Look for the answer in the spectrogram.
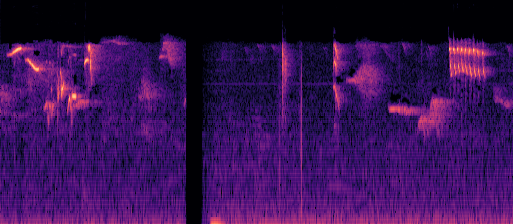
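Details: Hill blue flycatcher singing in a loud fluting style, intended as a master for other birds; tumbling high whistled notes, a short break, then scattered chips and drawn whistles ending in a rapid buzzy trill.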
